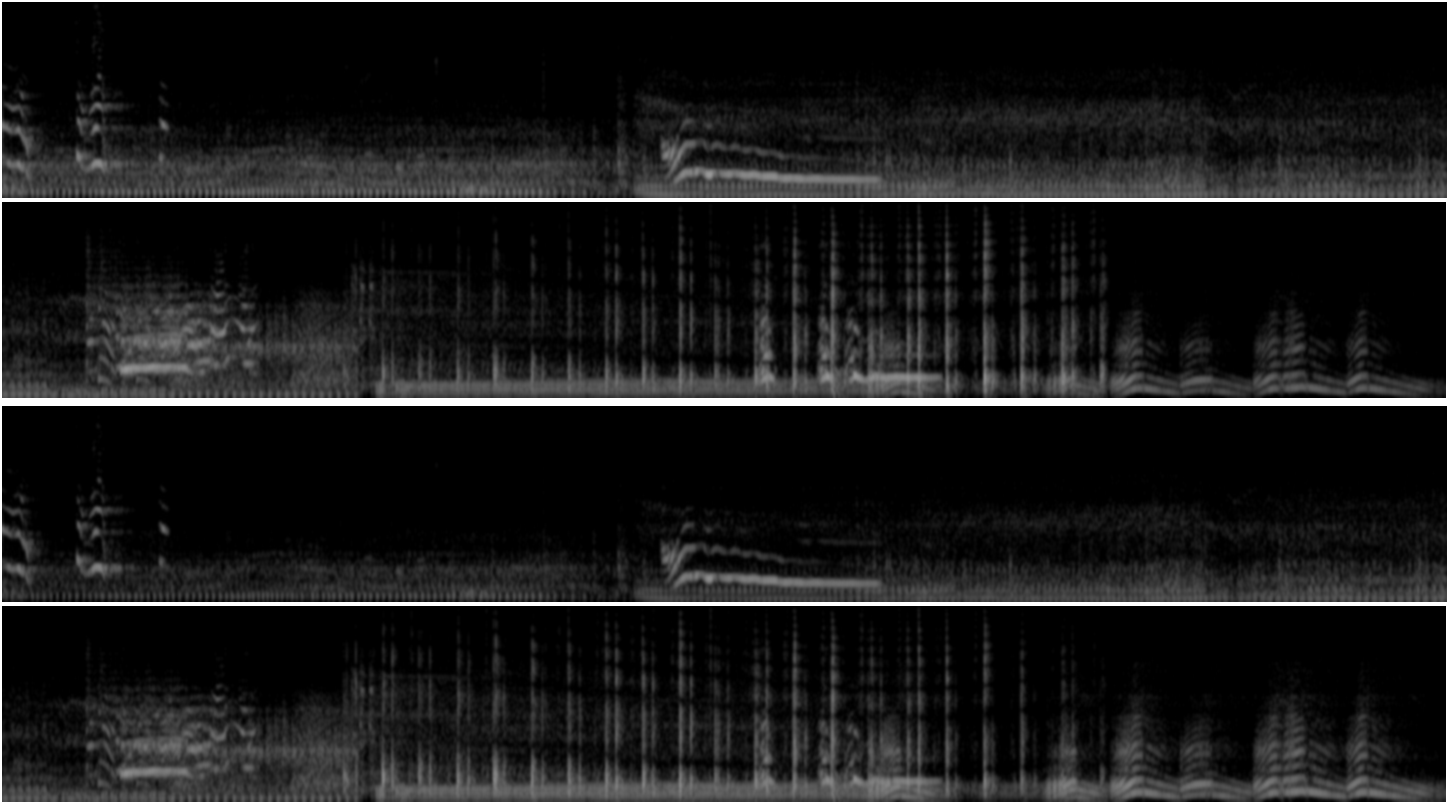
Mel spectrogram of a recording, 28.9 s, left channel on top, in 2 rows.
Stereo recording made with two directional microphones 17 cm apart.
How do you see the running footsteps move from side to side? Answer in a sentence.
In this clip you hear the running footsteps go from the right side to the left.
